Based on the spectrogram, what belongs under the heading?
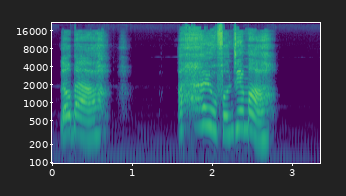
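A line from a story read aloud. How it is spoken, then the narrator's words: Shivering, trembling question. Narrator (Chinese): 浑身湿漉漉的走进头盔旅店，声音哆哆嗦嗦的问了一句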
